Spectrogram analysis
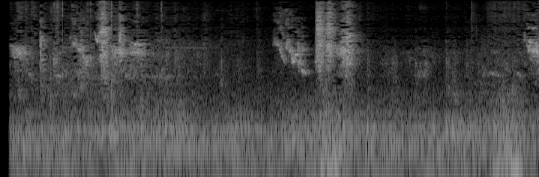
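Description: Zebra finch chicks giving high, thin, buzzy calls in short bursts, with a few louder rasping notes.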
